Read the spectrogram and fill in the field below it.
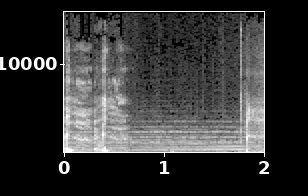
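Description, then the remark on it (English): A person coughs and clears their throat in a few short, rough bursts, with a pause between them while a steady, soft tonal hum continues in the background. “And Monday morning, we're back, and hopefully by Monday, this cough will be gone.”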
